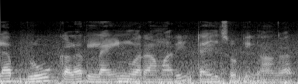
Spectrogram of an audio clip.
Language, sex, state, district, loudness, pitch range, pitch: Tamil, male, Tamil Nadu, Chennai, -14 LUFS, 110-130 Hz, 120 Hz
